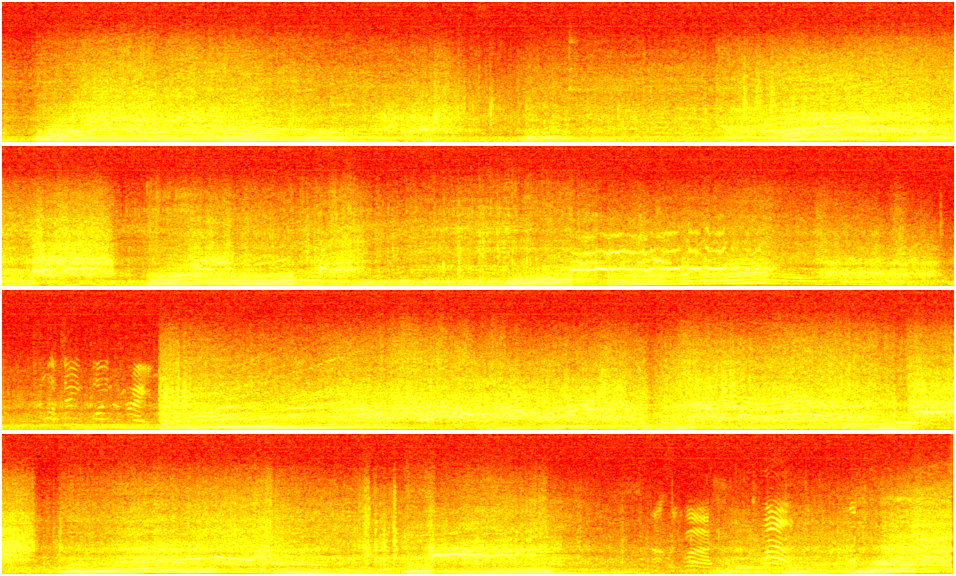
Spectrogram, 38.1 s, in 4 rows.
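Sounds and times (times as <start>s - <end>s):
car engine revving: 0.0s - 38.0s
tyres squealing: 9.8s - 13.3s, 15.1s - 18.9s, 19.5s - 29.0s, 32.3s - 34.2s.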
